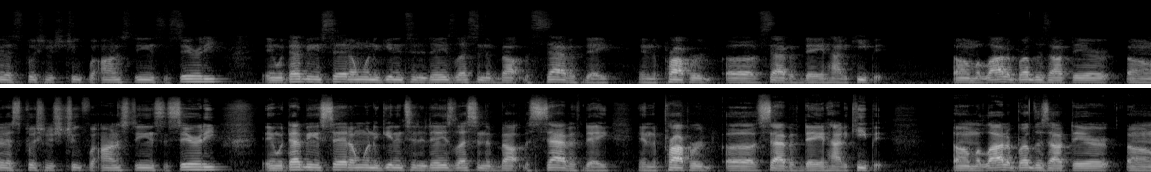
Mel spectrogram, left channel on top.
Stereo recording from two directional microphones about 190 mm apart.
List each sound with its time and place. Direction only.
0.0 s speech: 20° right (ahead or behind)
